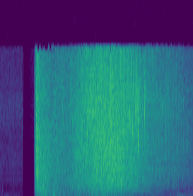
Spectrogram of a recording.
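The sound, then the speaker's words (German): After a brief pause, a sudden loud splash erupts as something jumps into cold water, followed by a couple of seconds of rushing, churning water that slowly settles. “So, mit diesem kleinen Sprung ins kalte Wasser hier verabschiede ich mich auch aus dieser Folge.”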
